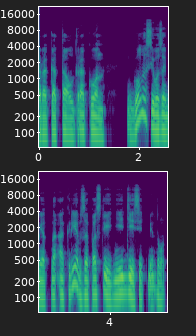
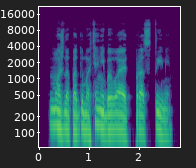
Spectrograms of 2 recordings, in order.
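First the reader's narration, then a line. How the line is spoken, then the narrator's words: Snorting hmph. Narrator (Russian): хмыкнул Игнат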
